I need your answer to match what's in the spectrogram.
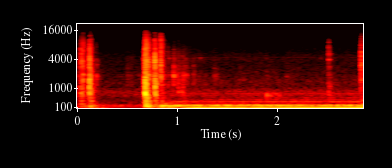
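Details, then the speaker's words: MK4 VW GTI/Jetta after new fuel pump and Bosch 630cc injector install, ignition cycled before first start: key click then steady low electric hum for about two seconds; normal fuel pump priming. "you guys can hear that pump okay so so far i think it didn't turn on there that might be because it's ready to go"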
